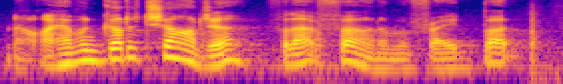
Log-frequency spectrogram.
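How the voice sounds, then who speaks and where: An actor playing an eager, smitten public servant, polite and flustered, in an audio drama. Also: male voice, medium pitch, big pitch swings, fast, a little hiss or hum. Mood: earnest, smitten. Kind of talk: naturalistic audio drama acting.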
